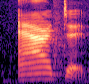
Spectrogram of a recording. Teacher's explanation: Khi mà âm t và âm d thì mình sẽ phát âm là it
